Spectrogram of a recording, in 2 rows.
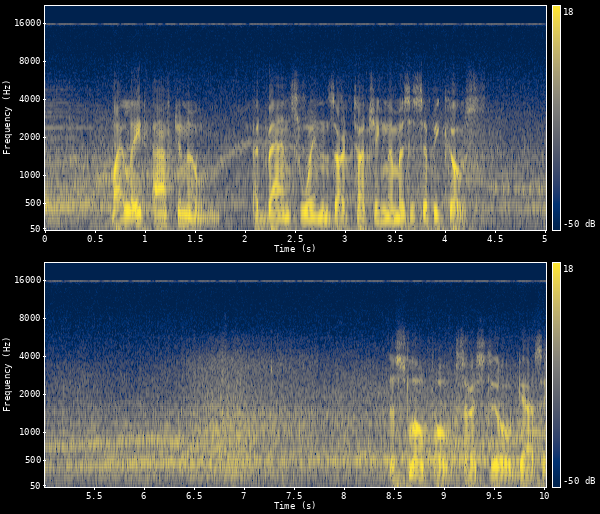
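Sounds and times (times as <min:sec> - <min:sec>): strong wind howling: 0:00.0 - 0:10.0.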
